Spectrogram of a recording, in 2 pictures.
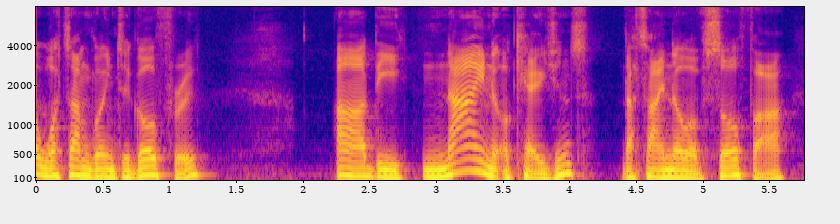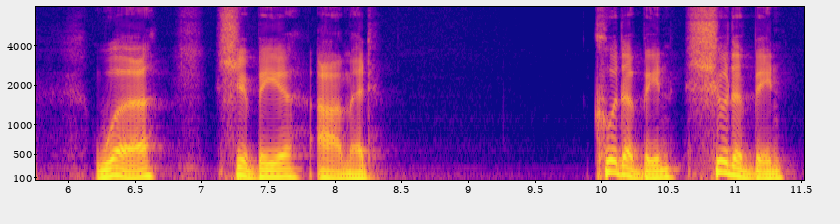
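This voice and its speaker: A man's voice: lowish voice, mellow. A man, sniffly from a heavy cold, delivering an indignant monologue at home and repeating key points for emphasis. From Oldham, England. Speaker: independent campaigner presenting his channel.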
